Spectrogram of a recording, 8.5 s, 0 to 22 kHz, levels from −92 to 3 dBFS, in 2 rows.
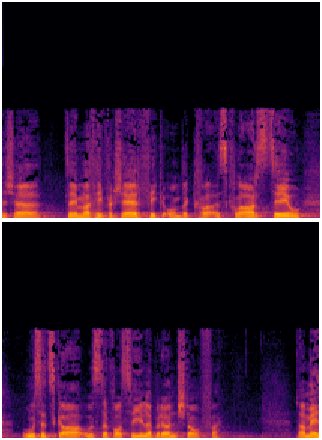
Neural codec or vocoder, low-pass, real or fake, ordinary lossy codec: codec, 44.1 kHz, 7.8 kbps, Pupu-Codec; 14.4 kHz; fake; MP3, 48 kbps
